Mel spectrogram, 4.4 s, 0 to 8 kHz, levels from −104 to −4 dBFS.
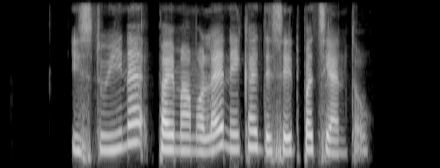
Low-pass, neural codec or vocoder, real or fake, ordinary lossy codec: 7.2 kHz; none; real; AAC, 48 kbps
